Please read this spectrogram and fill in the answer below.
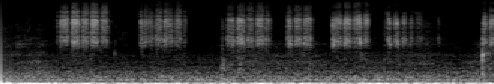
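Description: Felt tip of a Stampin' Blends alcohol marker scribbling on vellum cardstock: a quick series of short strokes, about two a second.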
